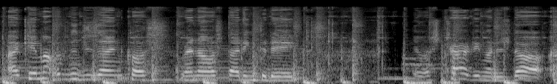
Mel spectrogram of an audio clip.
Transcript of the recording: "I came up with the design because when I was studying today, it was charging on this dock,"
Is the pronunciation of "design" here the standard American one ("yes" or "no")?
yes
